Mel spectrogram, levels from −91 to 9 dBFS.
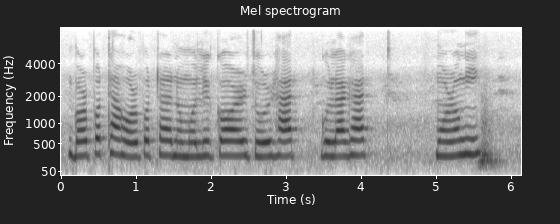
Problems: none marked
